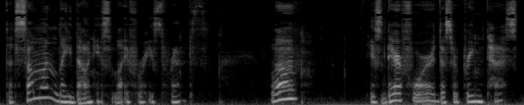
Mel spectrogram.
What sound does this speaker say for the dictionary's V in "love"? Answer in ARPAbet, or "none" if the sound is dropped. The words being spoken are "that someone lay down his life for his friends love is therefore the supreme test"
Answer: V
